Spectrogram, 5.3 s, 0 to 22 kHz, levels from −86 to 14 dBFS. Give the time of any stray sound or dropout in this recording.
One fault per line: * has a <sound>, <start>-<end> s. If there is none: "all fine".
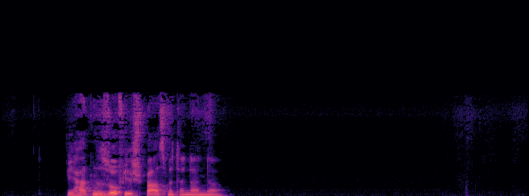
all fine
